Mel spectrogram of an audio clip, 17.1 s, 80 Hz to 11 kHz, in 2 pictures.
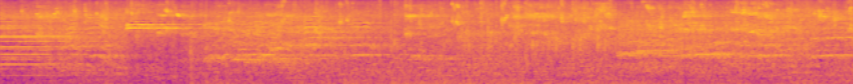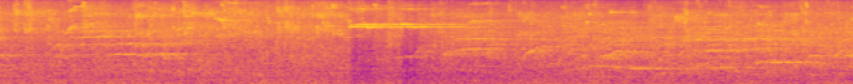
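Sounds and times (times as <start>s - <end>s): referee's whistle: 0.0s - 1.9s, 12.0s - 13.3s
shoe squeaks: 0.0s - 16.7s
players calling out: 0.0s - 17.0s.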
